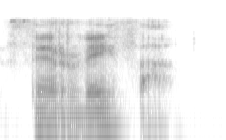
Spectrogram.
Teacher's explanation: Another one that you might run into, especially in Spain, is that sometimes the C or the Z can sound like a th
